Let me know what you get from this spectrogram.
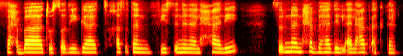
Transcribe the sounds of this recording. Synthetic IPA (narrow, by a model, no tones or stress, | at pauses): sˤːɑħbaːt̪wɨsˤːɑd̪iːɡɑːt̪xɑːsˤːɑt̪ɑnfisɪnnalħaːli | sˤɨɾˤnanħɪbːɦaːðilʔa̰lʕaːbʔa̰kθɑɾˤ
